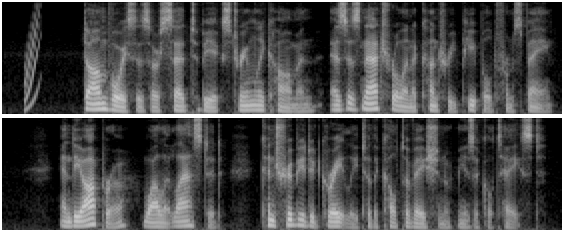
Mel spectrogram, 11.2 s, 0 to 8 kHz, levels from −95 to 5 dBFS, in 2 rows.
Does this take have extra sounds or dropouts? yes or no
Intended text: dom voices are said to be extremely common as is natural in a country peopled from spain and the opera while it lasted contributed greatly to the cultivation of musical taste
yes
